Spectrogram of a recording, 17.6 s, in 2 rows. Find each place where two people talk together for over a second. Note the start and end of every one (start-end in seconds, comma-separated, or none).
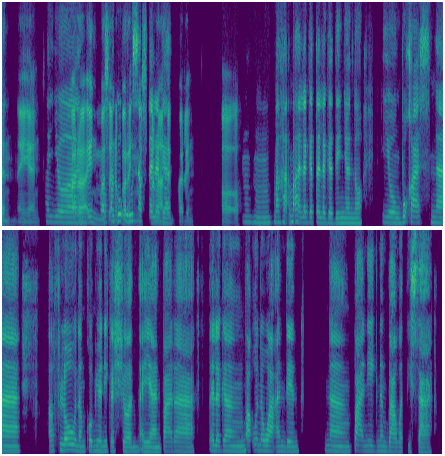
1.4-3.4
